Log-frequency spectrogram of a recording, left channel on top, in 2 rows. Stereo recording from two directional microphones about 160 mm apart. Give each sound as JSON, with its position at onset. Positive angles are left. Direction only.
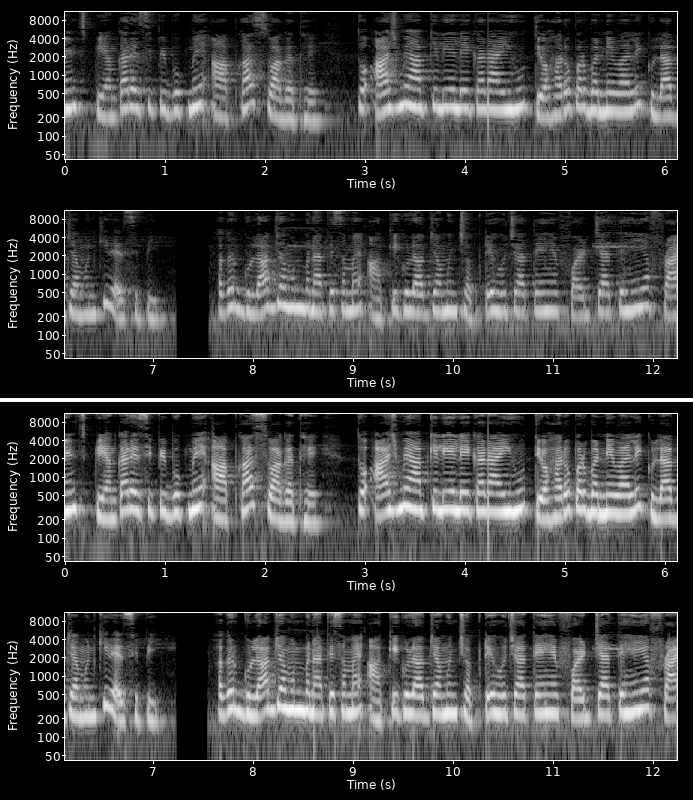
{"t": 0.0, "sound": "a woman's voice", "side_deg": -30}
{"t": 7.7, "sound": "a woman's voice", "side_deg": -50}
{"t": 8.6, "sound": "a woman's voice", "side_deg": -40}
{"t": 11.1, "sound": "a woman's voice", "side_deg": -55}
{"t": 12.1, "sound": "a woman's voice", "side_deg": -35}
